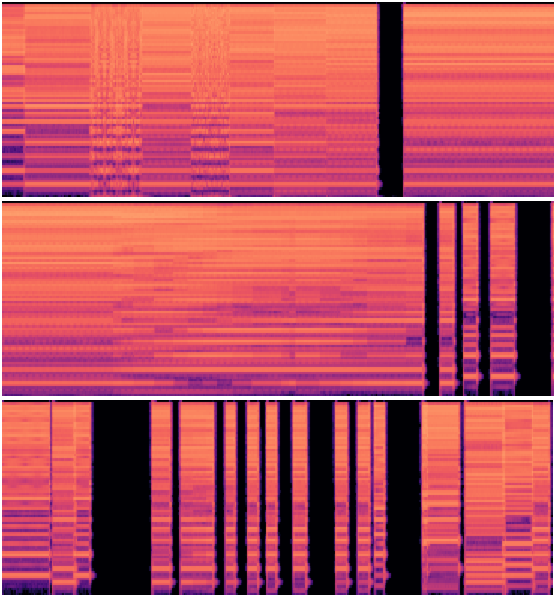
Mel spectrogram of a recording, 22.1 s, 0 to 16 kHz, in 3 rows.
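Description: Yamaha Reface DX FM synthesizer sounding a held note in a harsh, metallic, very bright tone from one carrier with three stacked modulators, before any envelope is set. Its overtones shift as the modulator levels and ratios are changed. About 13 seconds in, the held note gives way to short, choppy notes with gaps between them.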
